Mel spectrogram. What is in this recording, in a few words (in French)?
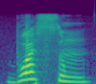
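"BOISSON", French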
